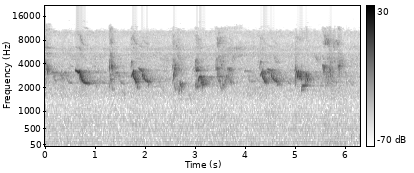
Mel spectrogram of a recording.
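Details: American robin singing a series of short warbled phrases, each a quick rising-falling carol repeated about every half second to second, fairly high and clear over light background hiss.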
